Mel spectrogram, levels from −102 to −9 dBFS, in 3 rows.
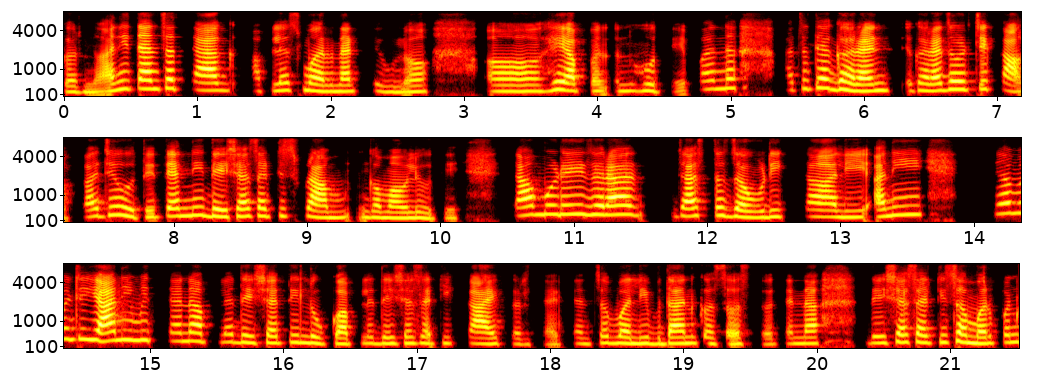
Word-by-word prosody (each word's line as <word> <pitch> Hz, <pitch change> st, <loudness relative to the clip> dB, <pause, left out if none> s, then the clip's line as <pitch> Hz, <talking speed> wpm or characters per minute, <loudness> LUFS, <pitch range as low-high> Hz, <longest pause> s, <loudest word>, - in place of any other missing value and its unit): करणं 195 Hz, -1 st, -6 dB
आणि 295 Hz, +4 st, -1 dB
त्यांचा 305 Hz, +1 st, +7 dB
त्याग 260 Hz, -5 st, +4 dB, 0.2 s
आपल्या 235 Hz, +3 st, -7 dB
स्मरणात 220 Hz, -4 st, 0 dB, 0.2 s
ठेवणं 205 Hz, -1 st, -5 dB, 0.5 s
अ, 220 Hz, -, -4 dB, 0.4 s
हे 280 Hz, +2 st, +3 dB
आपण 240 Hz, -, +2 dB, 0.3 s
होते. 230 Hz, -2 st, -8 dB
पण 300 Hz, +2 st, -6 dB
आता 310 Hz, -3 st, -10 dB
त्या 340 Hz, -, +4 dB
घरां 245 Hz, -6 st, +6 dB, 0.3 s
घराजवळचे 280 Hz, +5 st, +2 dB
काका 245 Hz, -4 st, -1 dB
जे 300 Hz, -, -3 dB
होते 245 Hz, -6 st, -2 dB
त्यांनी 270 Hz, +2 st, +2 dB
देशासाठीच 260 Hz, +1 st, -1 dB
प्राण 210 Hz, -4 st, +3 dB, 0.2 s
गमावले 200 Hz, -1 st, 0 dB
होते. 170 Hz, -, -9 dB, 0.4 s
त्यामुळे 325 Hz, +3 st, +1 dB
जरा 315 Hz, 0 st, +6 dB, 0.4 s
जास्त 260 Hz, +1 st, +2 dB
जवळीकता 235 Hz, +2 st, -2 dB
आली 225 Hz, 0 st, -1 dB
आणि 305 Hz, +5 st, -1 dB, 0.6 s
त्या 355 Hz, +1 st, -1 dB
म्हणजे 370 Hz, 0 st, -5 dB
या 290 Hz, -2 st, +12 dB
निमित्तानं 325 Hz, -3 st, -3 dB
आपल्या 280 Hz, -2 st, -2 dB
देशातील 240 Hz, 0 st, -3 dB
लोकं 205 Hz, -3 st, -2 dB
आपल्या 205 Hz, +2 st, -3 dB
देशासाठी 220 Hz, +2 st, -7 dB
काय 200 Hz, -2 st, +4 dB
करतात, 190 Hz, -2 st, -15 dB
त्यांचं 210 Hz, +2 st, -9 dB
बलिदान 215 Hz, 0 st, +1 dB
कसं 205 Hz, -2 st, -6 dB
असतं, 185 Hz, -1 st, -11 dB
त्यांना 210 Hz, +2 st, -3 dB, 0.4 s
देशासाठी 255 Hz, +2 st, -2 dB
समर्पण 250 Hz, -1 st, 0 dB
245 Hz, 135 wpm, -26 LUFS, 215-290 Hz, 0.6 s, या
